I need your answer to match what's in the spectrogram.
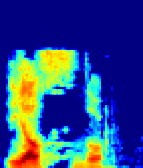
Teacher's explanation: فنتجنب تحويل الصاد إلى زاي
